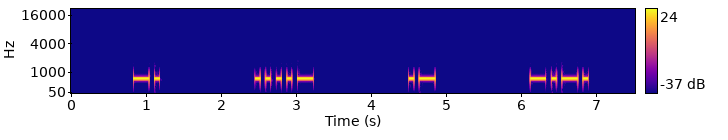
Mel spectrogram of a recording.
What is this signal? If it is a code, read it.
Morse code, heard as a keyed tone, about 17 wpm, spaced as for 6 wpm, 700 Hz. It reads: N4AC
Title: USA Call Signs - 6x Character Spacing - 17wpm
